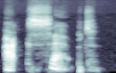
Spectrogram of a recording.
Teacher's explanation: You'll see how this is one of these words where the double C is actually represents two sounds. One is k and one is s.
